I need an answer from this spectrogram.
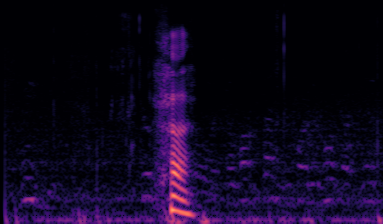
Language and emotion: Russian, neutral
